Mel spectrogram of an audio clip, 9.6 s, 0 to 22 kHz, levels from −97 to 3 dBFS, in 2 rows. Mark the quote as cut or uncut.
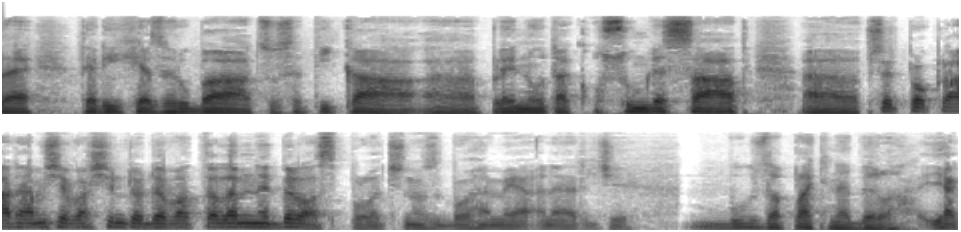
cut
